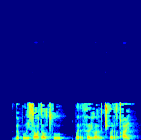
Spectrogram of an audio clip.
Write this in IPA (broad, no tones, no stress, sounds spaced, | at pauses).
ɠ ə p u i̯ s ɔ d ɔ u̯ t͡sʼ u | p ɤ r h ə y̯ l ɔ r t͡ʃʼ ɤ r qʼ ə i̯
